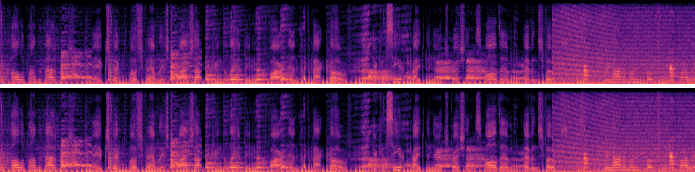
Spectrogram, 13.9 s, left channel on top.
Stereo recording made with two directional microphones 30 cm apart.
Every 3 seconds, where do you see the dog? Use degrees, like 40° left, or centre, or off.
20° right, centre, 20° left, 10° left, 20° right.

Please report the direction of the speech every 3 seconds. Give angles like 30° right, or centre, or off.
30° right, 10° right, 20° right, 30° right, 30° right.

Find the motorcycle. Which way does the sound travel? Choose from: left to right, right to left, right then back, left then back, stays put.
right to left.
